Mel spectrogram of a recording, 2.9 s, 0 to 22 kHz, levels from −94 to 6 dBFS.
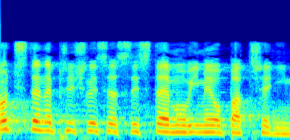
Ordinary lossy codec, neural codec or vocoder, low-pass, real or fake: MP3, 48 kbps; none; 7.2 kHz; real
